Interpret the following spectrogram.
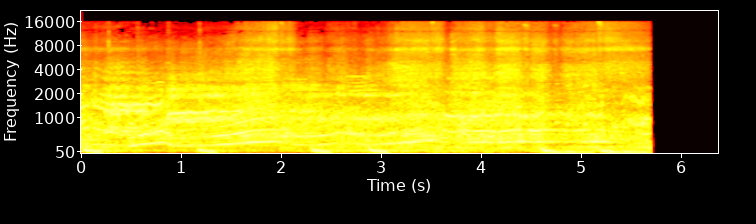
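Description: Drift car's engine revving hard, its pitch rising and falling again and again, over tyre screech as the car slides, with several deep thumps. The sound cuts off suddenly near the end.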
